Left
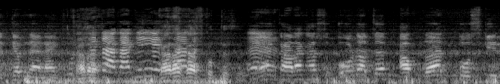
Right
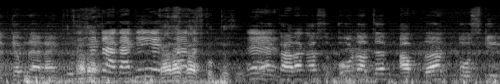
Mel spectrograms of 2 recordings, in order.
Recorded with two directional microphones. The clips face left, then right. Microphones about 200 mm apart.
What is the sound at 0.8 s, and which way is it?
A woman's voice, 15° right (ahead or behind).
